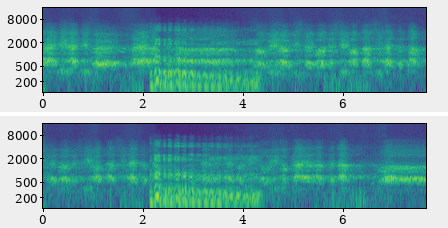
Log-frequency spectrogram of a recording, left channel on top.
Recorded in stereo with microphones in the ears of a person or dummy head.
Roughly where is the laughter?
Right.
